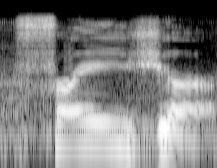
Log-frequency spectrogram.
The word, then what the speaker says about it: Frasier: no having trouble here it's that second sound measure Frasier Frazier Egypt Legion lesion listen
